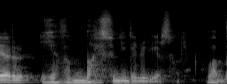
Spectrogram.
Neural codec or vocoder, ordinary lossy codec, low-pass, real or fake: codec, 44.1 kHz, 2.6 kbps, SNAC; AAC, 96 kbps; 14.4 kHz; fake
